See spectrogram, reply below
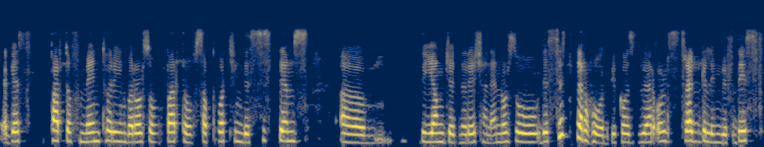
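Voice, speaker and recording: A woman in her forties from Mali, making an earnest, halting comment over a video call with many fillers. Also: mid-range voice, level tone, dark tone, dry recording, dull audio. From Mali, West Africa. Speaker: audience participant in online talk.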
